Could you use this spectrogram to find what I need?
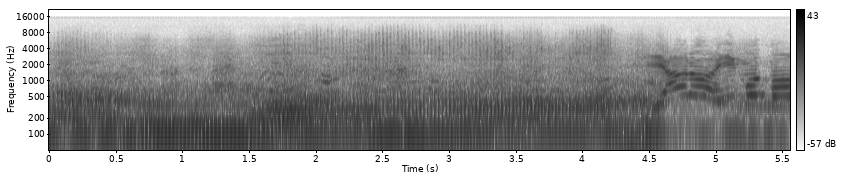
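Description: A car engine roars as a car races along a gravel track.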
